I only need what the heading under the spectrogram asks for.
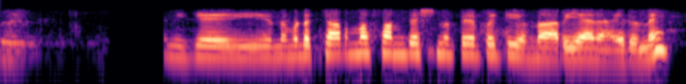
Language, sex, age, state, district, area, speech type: Malayalam, female, 45-60, Kerala, Pathanamthitta, rural, conversation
